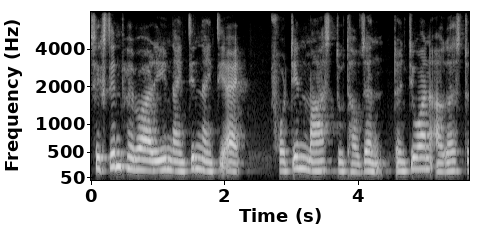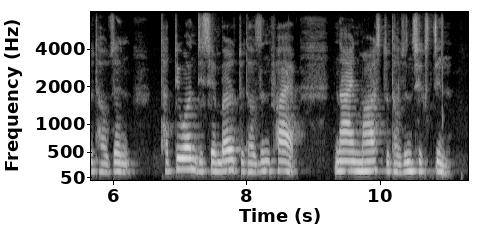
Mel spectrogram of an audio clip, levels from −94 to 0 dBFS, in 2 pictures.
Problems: background sounds at intervals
